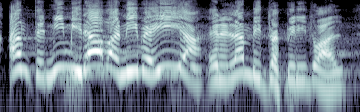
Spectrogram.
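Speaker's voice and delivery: high, loud pulpit climax; fiery preaching. Acted. Preacher proclaiming to the congregation in full fiery voice.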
